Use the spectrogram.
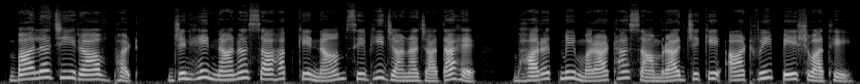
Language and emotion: Hindi, neutral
